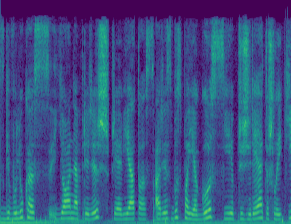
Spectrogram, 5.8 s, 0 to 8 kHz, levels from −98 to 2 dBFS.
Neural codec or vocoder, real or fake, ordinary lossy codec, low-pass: none; real; AAC, 48 kbps; 7.2 kHz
